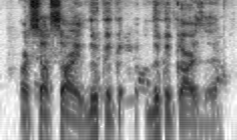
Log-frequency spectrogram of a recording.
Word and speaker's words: Luka Garza: But then also, I mean, even though there are a few guys out there like Luke Zarga, who's been playing like exceptional basketball, and he's probably gonna continue to tear the Luka Garza, my bad. I said his name wrong.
